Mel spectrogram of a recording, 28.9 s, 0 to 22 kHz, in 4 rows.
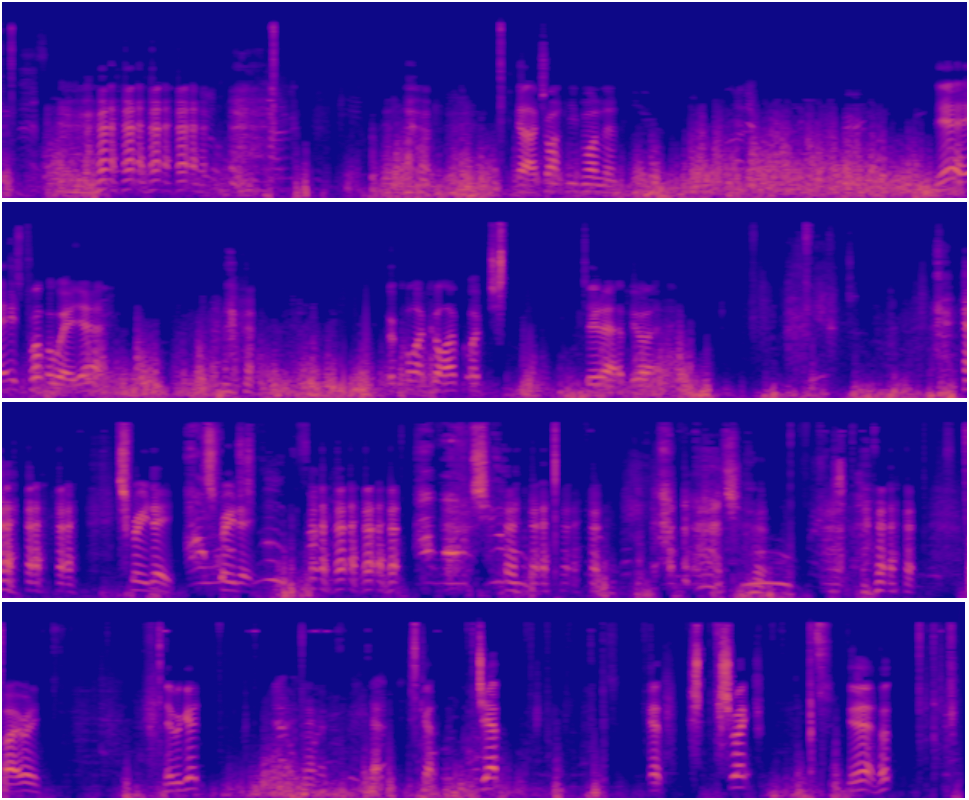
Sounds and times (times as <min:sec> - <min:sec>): Speech: 0:01.5 - 0:02.6, 0:03.9 - 0:04.9, 0:05.5 - 0:08.1, 0:11.7 - 0:12.2, 0:15.4 - 0:16.8, 0:17.6 - 0:20.8, 0:23.0 - 0:25.6, 0:26.6 - 0:27.4, 0:28.1 - 0:28.4.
